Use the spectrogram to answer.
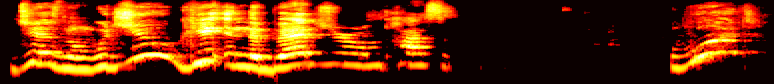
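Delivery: high, exasperated call across the house. Real, not acted. Telling Jasmine to get in the bedroom, exasperated calling.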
